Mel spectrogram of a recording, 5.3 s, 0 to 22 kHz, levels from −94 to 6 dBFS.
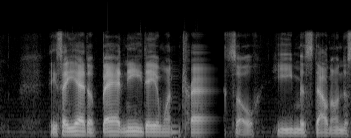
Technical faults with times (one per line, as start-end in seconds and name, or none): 2.53-2.87 repeated packet loss (robotic sound)
2.91-3.37 long network dropout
